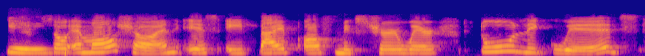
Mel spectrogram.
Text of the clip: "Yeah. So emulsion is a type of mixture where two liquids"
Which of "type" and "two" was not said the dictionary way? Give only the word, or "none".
none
